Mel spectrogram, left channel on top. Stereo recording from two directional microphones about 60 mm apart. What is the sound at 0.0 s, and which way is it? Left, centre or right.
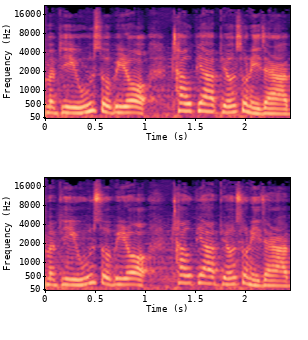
Speech, left.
